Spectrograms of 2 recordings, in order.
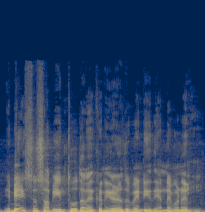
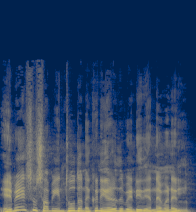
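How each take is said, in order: No difference in how they are said.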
